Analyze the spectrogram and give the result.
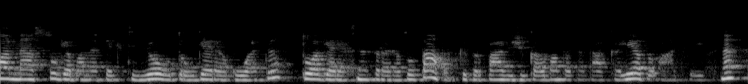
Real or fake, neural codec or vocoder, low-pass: real; none; 7.2 kHz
